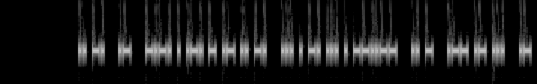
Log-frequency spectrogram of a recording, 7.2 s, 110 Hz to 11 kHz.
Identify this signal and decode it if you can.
Morse code, heard as a keyed tone, about 40 wpm, 700 Hz. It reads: IN A CERTAIN SENSE, IT WAS A
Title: Sentences from Top 1000 Words - Review Part 6 - 40wpm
